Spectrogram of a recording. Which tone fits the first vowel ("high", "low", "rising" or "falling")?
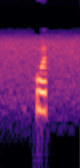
high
